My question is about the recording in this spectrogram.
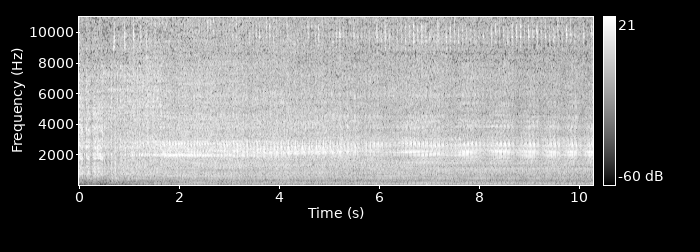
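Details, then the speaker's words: Ford Focus SVT at idle: fast high-pitched chirp from the upper engine area, keeping pace with engine speed as throttle rises; cause unknown after exhaust manifold gasket replacement and pulley, tensioner and exhaust checks. "it comes on at idle speed engine speed every time i uh put a little throttle in it it gets louder well not louder but just the same pace as the engine"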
